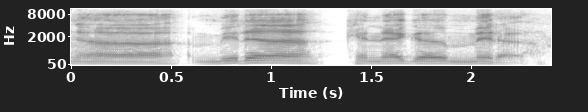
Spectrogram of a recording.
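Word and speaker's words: מידה כנגד מידה: Yeah, we have a saying, "Mida kenega mida," right? Is that how you pronounce it?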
